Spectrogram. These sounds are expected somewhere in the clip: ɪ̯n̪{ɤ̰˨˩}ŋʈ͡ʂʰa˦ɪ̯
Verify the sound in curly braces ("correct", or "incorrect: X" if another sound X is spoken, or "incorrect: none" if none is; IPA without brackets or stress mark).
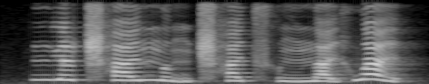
correct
